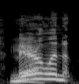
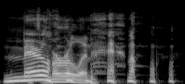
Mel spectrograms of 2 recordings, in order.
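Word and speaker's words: Merlyn: Yeah, Marilyn. That is a crazy name. Mickey and Marilyn Mantel. Merlin. It's Mer Mer. Merilyn like M E R L Y N is how you spell it.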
